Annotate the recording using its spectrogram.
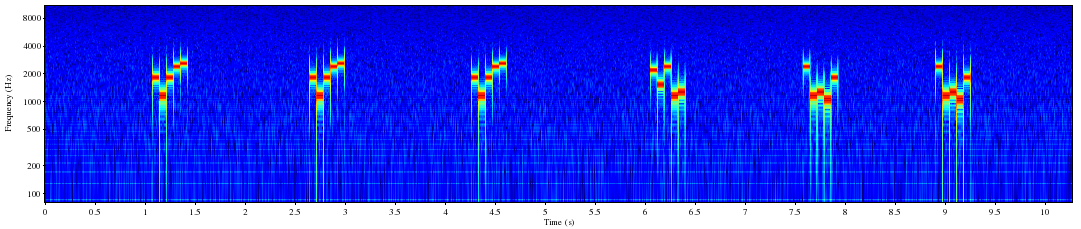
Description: Five-tone selective call (ZVEI), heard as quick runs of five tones, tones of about 70 ms. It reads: 72700 72700 72700 95023 02317 02317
